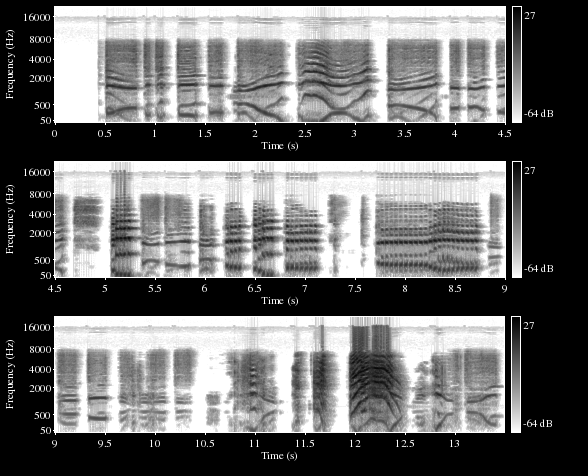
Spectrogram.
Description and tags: Robot sound effects.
